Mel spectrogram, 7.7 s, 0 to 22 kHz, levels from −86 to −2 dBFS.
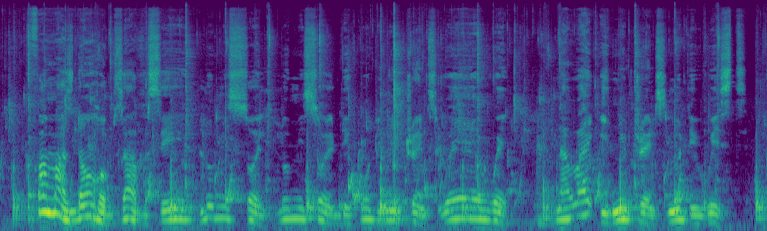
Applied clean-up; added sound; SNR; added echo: none; Bathtub (filling or washing) / Water / Splash, splatter; 10 dB; none.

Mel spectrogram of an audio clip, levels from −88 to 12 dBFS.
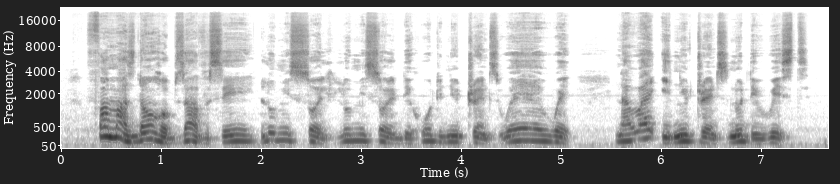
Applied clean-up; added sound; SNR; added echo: none; none; none; none.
